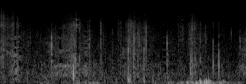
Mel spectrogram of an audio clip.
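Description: Footsteps of a hiker walking along a trail, a run of short steps one after another.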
